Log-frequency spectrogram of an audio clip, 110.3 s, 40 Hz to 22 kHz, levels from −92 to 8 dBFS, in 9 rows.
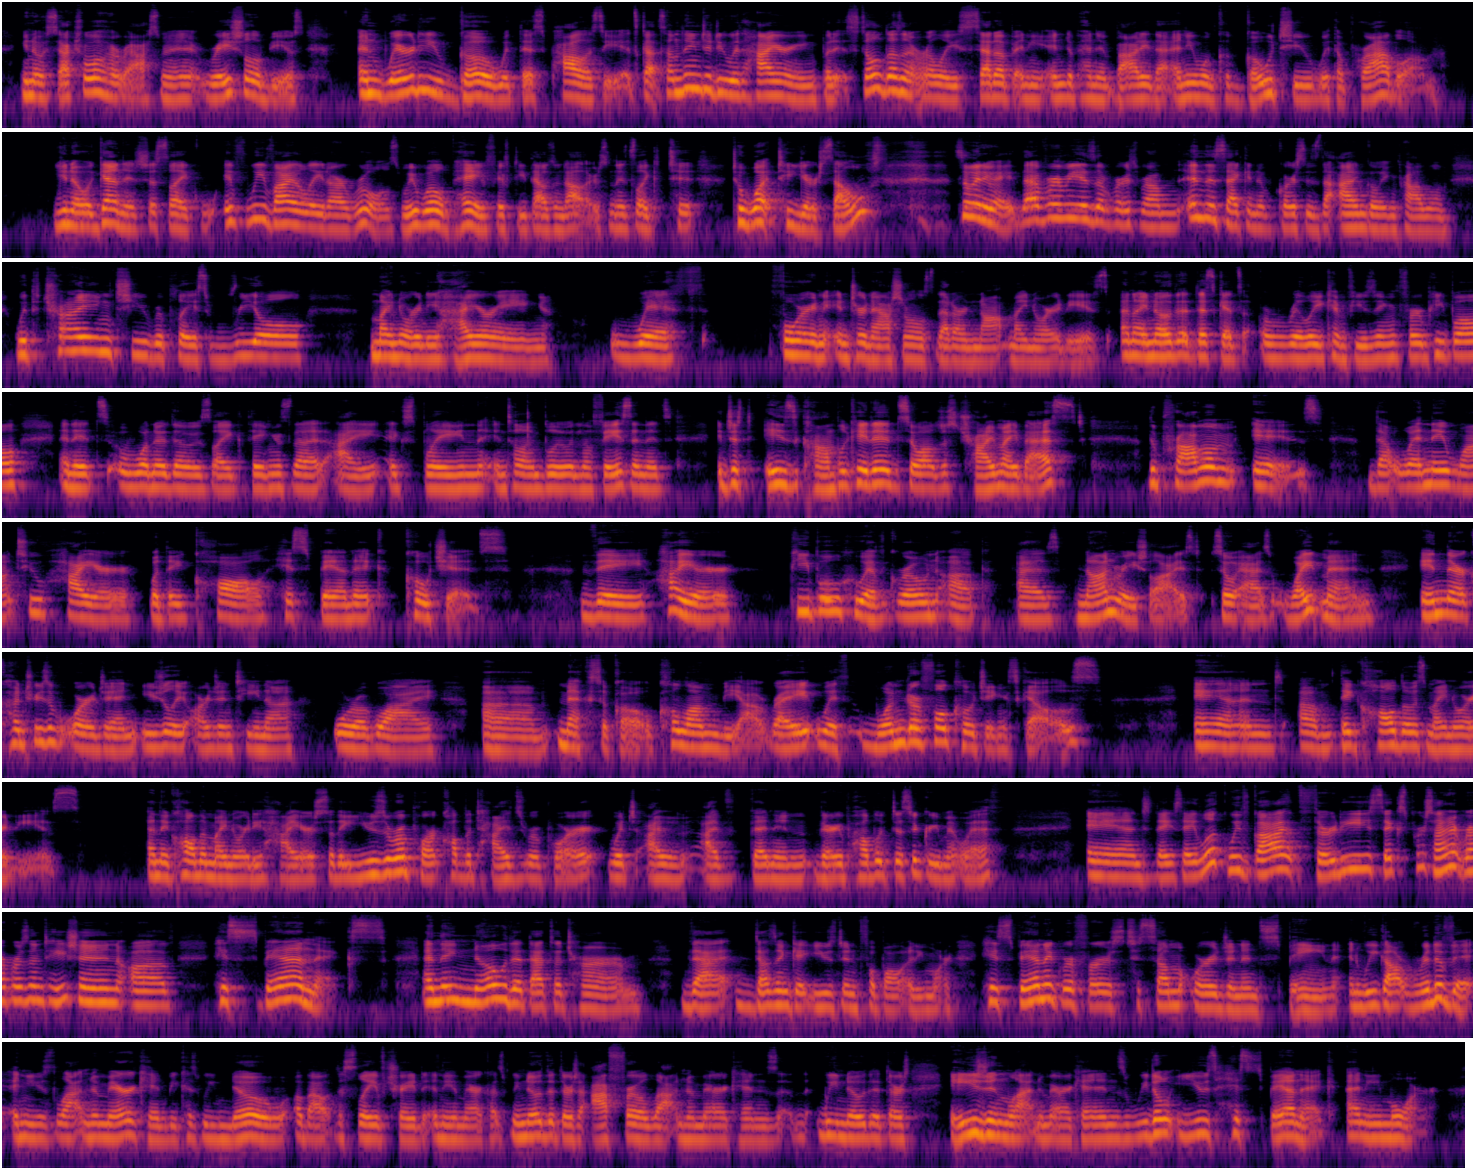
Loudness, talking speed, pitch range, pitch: -26 LUFS, 150 wpm, 170-210 Hz, 185 Hz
